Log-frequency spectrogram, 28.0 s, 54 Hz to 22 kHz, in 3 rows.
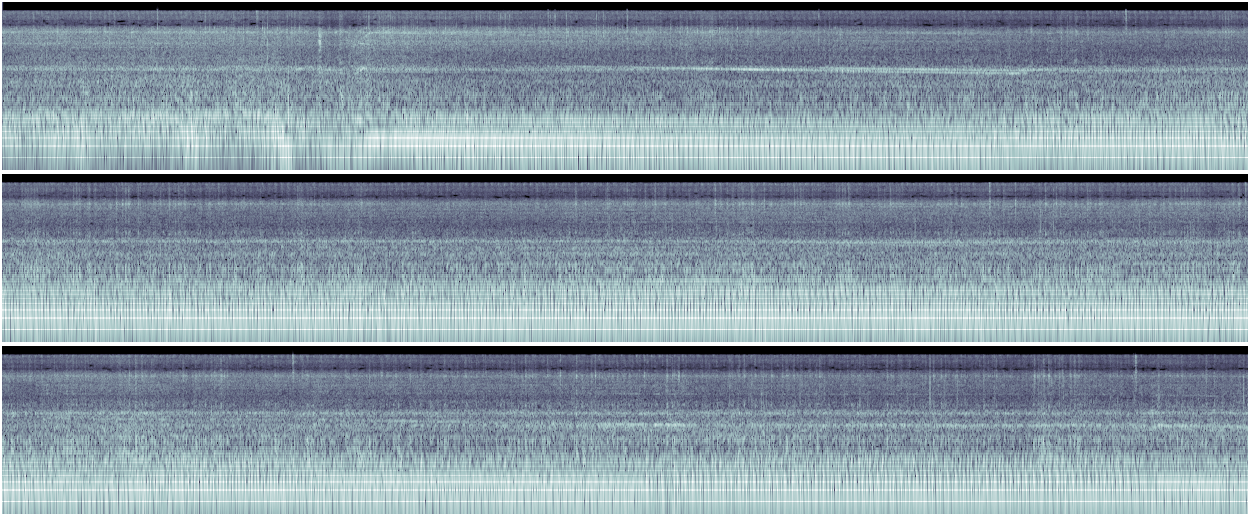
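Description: Kawasaki Vulcan 900 Classic SE's V-twin engine running on the move. Its note drops about two seconds in and slides lower for a few seconds, then holds steady at a cruise.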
